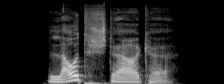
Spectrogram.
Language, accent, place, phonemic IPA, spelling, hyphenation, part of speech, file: German, Germany, Berlin, /ˈlaʊ̯tˌʃtɛʁkə/, Lautstärke, Laut‧stär‧ke, noun, De-Lautstärke.ogg
- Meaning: 1. volume 2. loudness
